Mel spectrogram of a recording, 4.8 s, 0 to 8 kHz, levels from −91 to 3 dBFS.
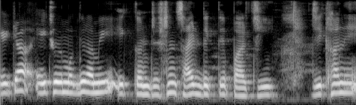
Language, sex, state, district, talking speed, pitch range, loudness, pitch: Bengali, female, West Bengal, Purulia, 140 wpm, 205-245 Hz, -14 LUFS, 225 Hz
